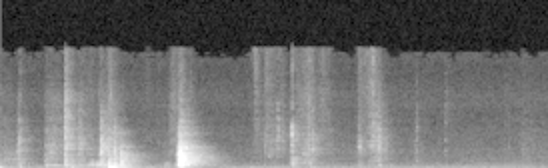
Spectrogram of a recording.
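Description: Tarot cards being handled over the table: two short, sharp paper-card sounds, the louder about a second and a half in.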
